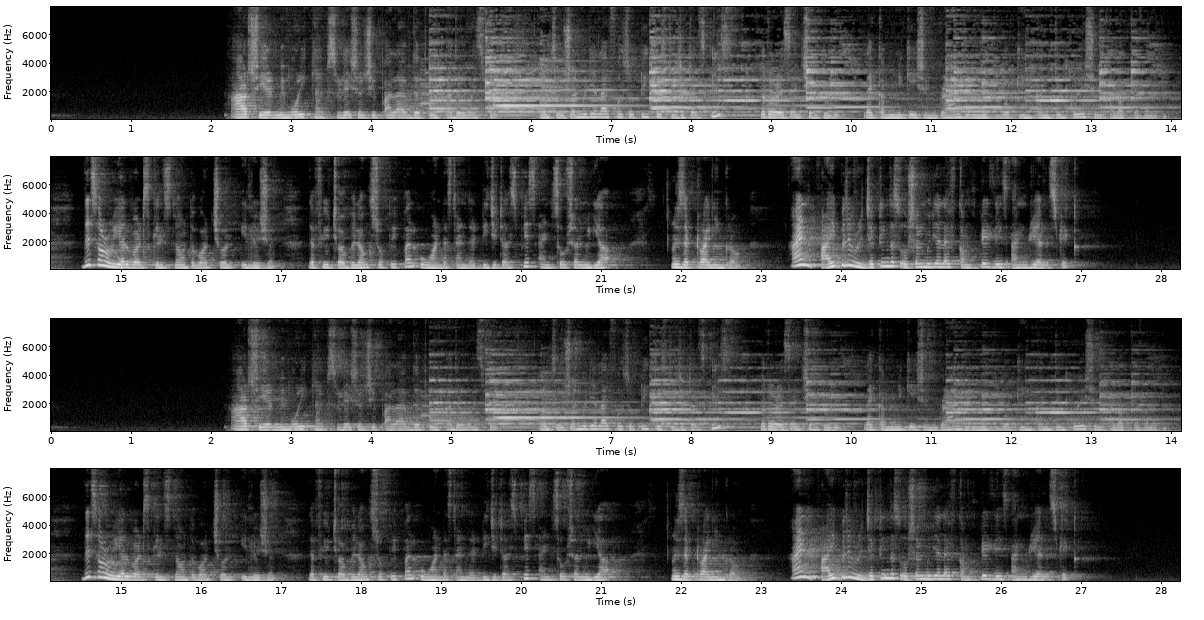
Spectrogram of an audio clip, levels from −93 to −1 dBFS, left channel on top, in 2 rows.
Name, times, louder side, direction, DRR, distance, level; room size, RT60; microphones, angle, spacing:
voice 1, 2.3-5.6 6.1-8.5 8.9-13.9 14.5-17.0 17.4-21.1 21.9-22.8 23.4-26.9, left 2 dB, 30° left, 4 dB, 0.8 m, -26 dB
sound 1, 4.4-14.3, left 4 dB, 75° left, 1.4 m, -29 dB
22.0 x 19.0 x 8.4 m, 1.0 s
head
